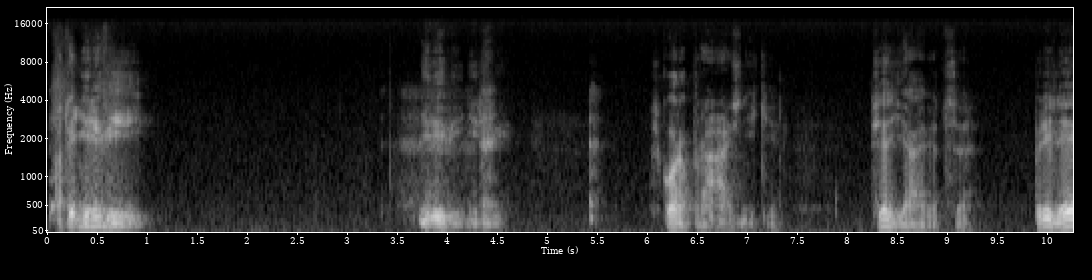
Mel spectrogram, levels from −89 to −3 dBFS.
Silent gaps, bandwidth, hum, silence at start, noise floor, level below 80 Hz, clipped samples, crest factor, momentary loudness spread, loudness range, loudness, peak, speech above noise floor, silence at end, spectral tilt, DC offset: none; 19 kHz; none; 0 s; -64 dBFS; -64 dBFS; under 0.1%; 22 dB; 22 LU; 4 LU; -30 LUFS; -10 dBFS; 36 dB; 0 s; -6 dB/octave; under 0.1%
